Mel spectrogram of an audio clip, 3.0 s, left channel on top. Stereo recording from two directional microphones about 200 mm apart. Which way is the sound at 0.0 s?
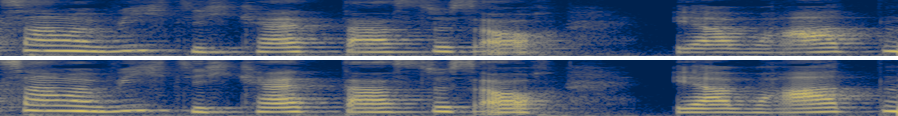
35° right (ahead or behind).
